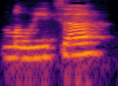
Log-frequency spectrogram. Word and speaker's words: Melita: mispronouncing my name and it's Melita which rhymes with pizza so that was always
